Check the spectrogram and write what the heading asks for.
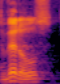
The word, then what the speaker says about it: victuals: Clampett had that ride it may look like victuals but it's actually pronounced vittles with you from the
